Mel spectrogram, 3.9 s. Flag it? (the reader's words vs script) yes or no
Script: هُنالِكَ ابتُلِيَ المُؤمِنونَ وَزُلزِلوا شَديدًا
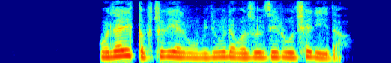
no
